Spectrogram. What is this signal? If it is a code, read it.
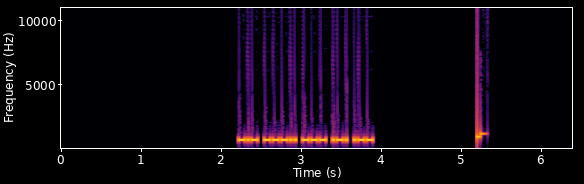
Morse code, heard as a keyed tone, about 41 wpm, 700 Hz. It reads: K8ORW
